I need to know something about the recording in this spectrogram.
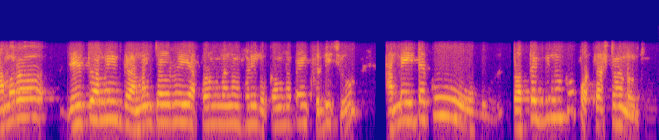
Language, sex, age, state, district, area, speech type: Odia, male, 45-60, Odisha, Khordha, rural, conversation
